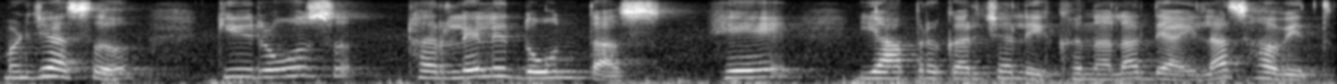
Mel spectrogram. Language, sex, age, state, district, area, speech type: Marathi, female, 60+, Maharashtra, Sangli, urban, spontaneous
